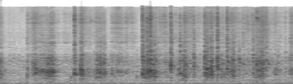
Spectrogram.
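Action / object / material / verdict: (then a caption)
scrape / small hollow plastic cup / plastic / none. Long nails scratch the bottom and sides of a small, hollow, empty green plastic cup, first upside down on a table and then held in the hand. Repeated short, raspy scrapes with a hollow midrange resonance rise and fall in quick strokes, with little low end and only faint brightness.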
